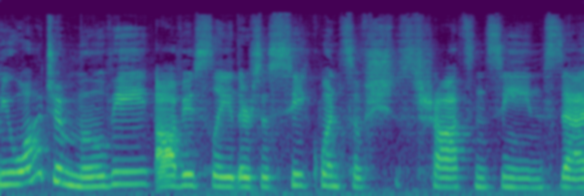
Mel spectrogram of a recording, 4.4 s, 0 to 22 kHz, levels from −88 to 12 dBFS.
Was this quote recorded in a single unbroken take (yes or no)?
yes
